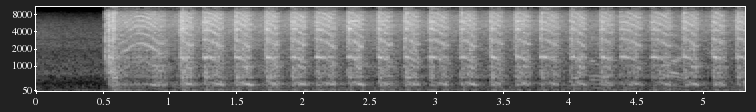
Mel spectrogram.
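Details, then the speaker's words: Marketplace boat engine, after a new battery (the old one read 10.5 V) and a coil swap (the coil had tested good): steady cranking with even compression pulses, no spark and no firing. It later ran after carburetor adjustment and points gap and cleaning; crank no start. "I don't see any spark. Although that coil tested good, I swapped it. Let's see if we get spark yet. Still no spark."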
